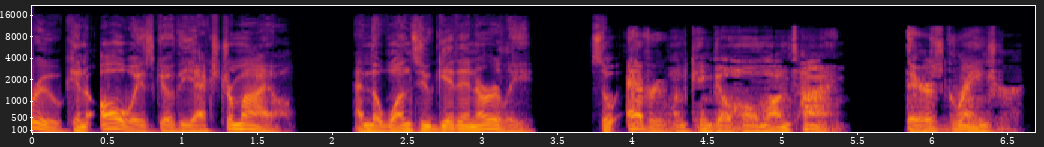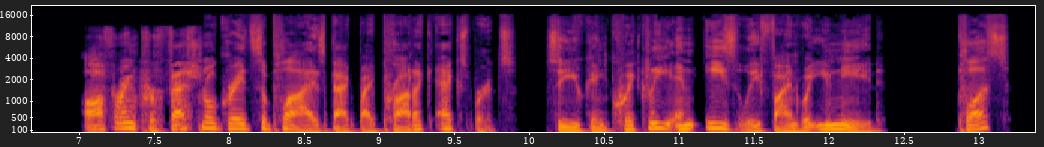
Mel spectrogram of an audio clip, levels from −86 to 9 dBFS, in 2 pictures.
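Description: From 3.82 to 7.82 s, after "who get in early", the adaptive stream switches to a lower bitrate, abruptly cutting everything above 11 kHz without a gap.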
